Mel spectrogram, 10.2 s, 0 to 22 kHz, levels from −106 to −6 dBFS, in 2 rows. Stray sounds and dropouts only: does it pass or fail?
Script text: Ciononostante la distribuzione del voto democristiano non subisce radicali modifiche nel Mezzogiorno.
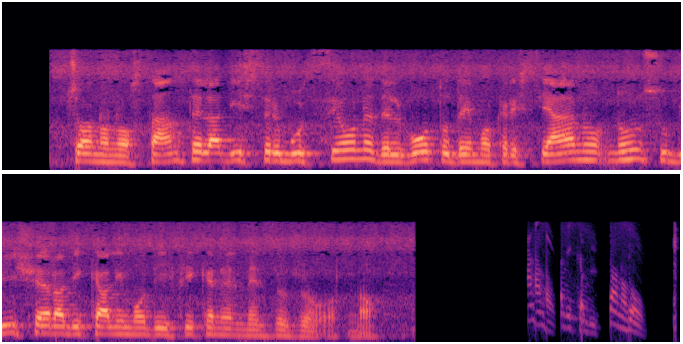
fail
